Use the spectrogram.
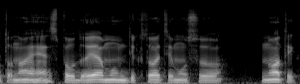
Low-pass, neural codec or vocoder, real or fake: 14.4 kHz; none; real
